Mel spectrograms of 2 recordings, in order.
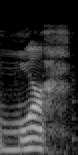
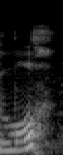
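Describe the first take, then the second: First: It has an R sound after the vowel. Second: It has no R sound after the vowel.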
